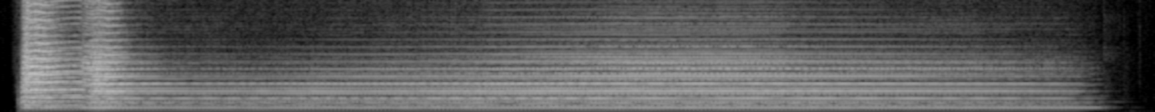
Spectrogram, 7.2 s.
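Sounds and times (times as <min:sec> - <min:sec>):
R&B horn section chords in E-flat: 0:00.0 - 0:07.0.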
